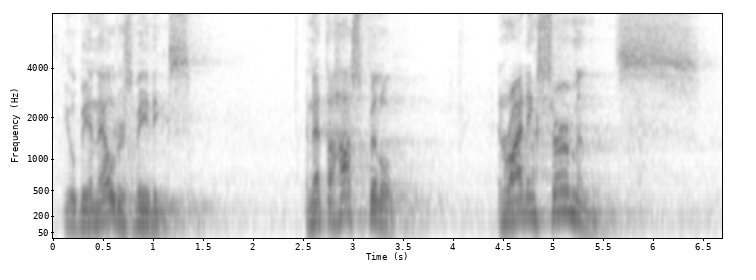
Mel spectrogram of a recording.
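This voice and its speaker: Lively intonation and very even loudness at a fairly slow pace, with long, frequent pauses and noticeable background noise. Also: man, high pitch for a man. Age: 60s. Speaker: seminary professor preaching. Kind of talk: sermon. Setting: chapel with audience.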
